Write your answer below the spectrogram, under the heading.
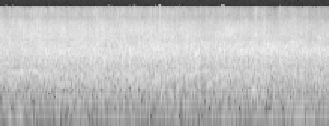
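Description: Audience applauding steadily, a dense even clapping that greets a performer called onto the stage.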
